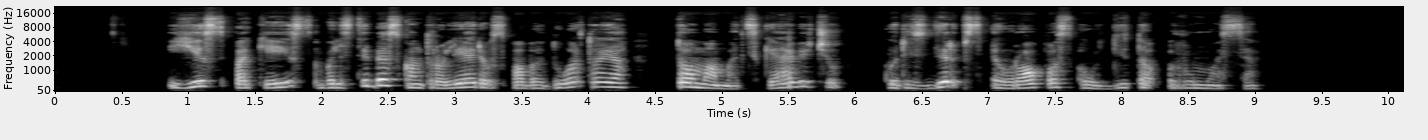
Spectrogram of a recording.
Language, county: Lithuanian, Vilnius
